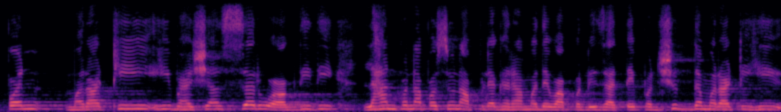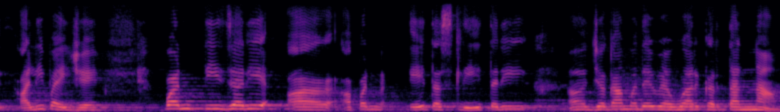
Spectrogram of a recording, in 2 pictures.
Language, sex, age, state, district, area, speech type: Marathi, female, 45-60, Maharashtra, Nashik, urban, spontaneous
